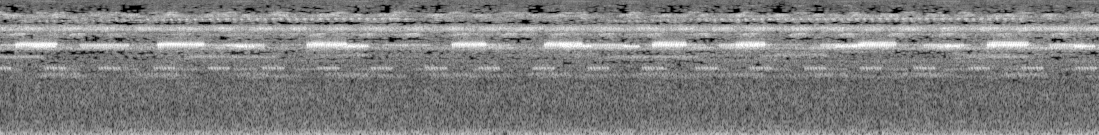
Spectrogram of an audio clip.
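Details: Evening park ambience of crickets: layered high-pitched trilling bands overlapping, with pulsed chirps recurring about every second and faint low environmental noise beneath.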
